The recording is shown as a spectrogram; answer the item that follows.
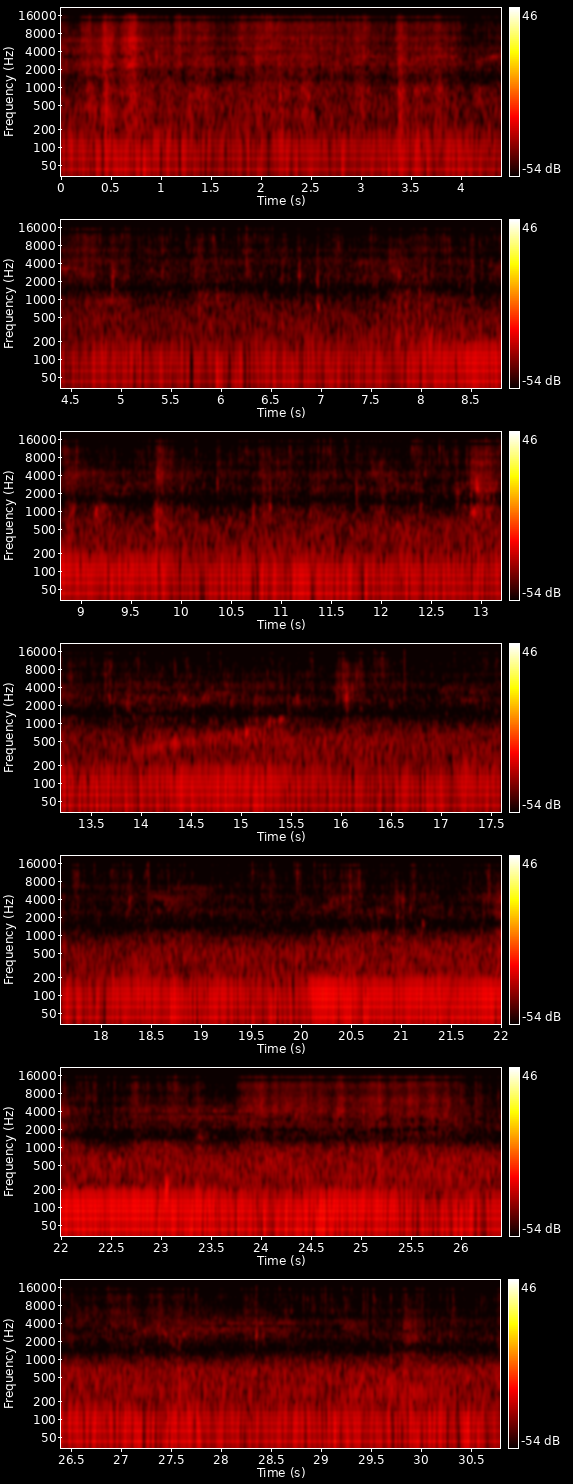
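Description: Spring water pouring steadily from metal pipe spouts and splashing onto wet boards and ground, with a few brief knocks along the way.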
